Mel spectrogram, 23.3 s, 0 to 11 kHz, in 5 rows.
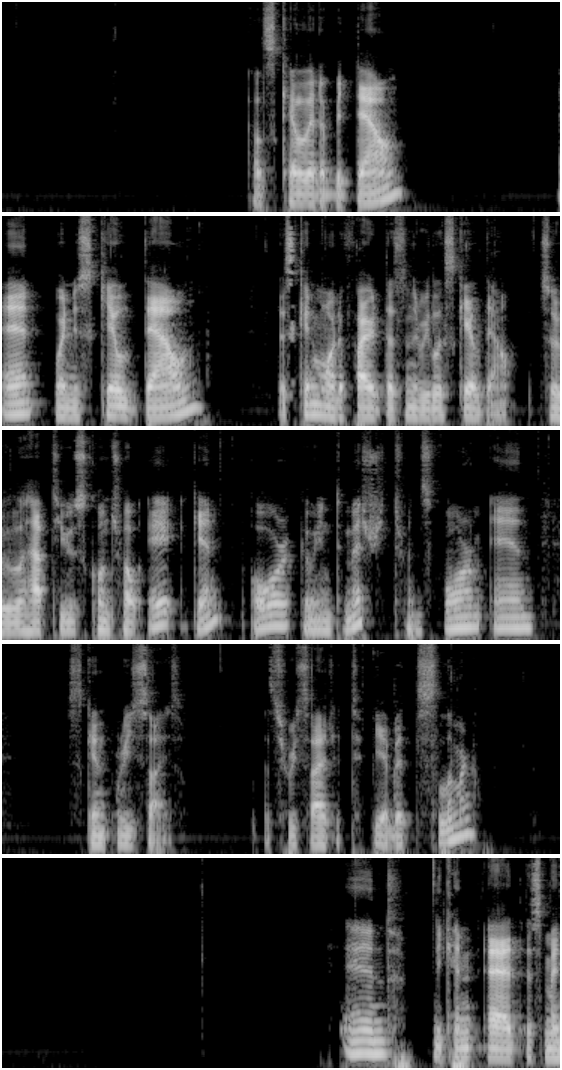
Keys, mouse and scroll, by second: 0.1 middle click, 1.3 s, 6.5 shift+middle click, 7.3 middle click, 7.7-8.2 scroll up 2, 8.3 shift+middle click, 11.1 click, 17.2 scroll down 2, 17.4 middle click, 17.9 scroll down 1, 18.1 shift+middle click, 18.4 middle click, 18.8-19.2 scroll up 2, 19.2 middle click, 20.4 middle click, 23.1 click.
